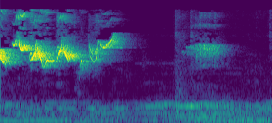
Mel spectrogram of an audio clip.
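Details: Ultramarine grosbeak song, a fast sweet warble of high slurred notes that tumble up and down for over a second, then stop, followed by one faint short note and a steady low background hum.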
